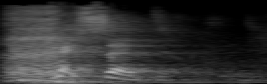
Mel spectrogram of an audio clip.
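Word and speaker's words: חסד: Ça se prononce chesed, avec un R bien guttural.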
